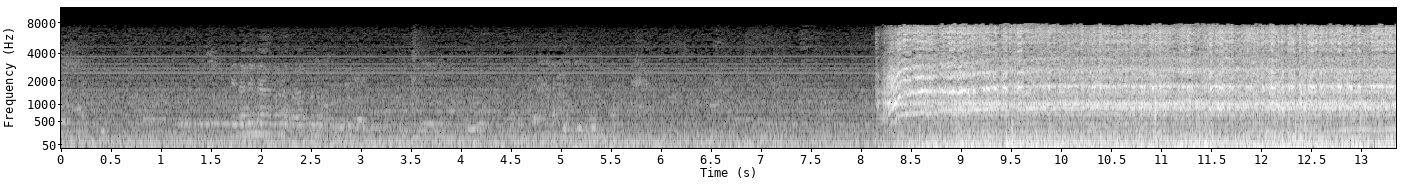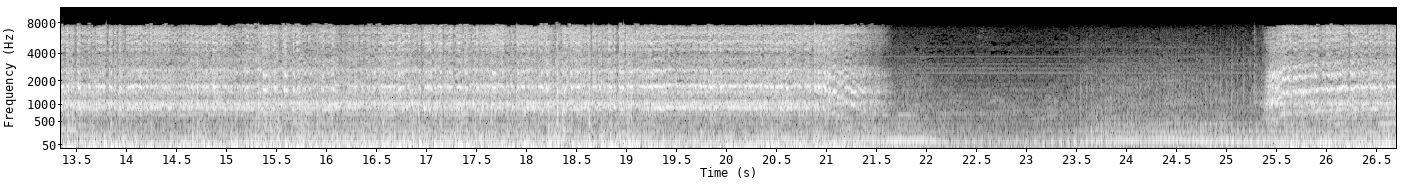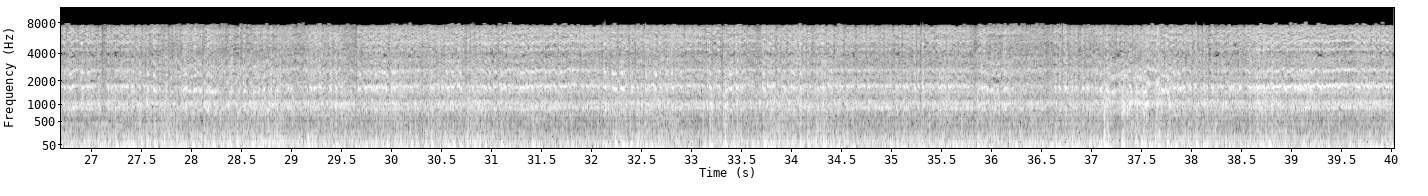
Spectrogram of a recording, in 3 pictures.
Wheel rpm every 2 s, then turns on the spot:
0, 0, 0, 10, 170, 230, 230, 230, 230, 230, 130, 0, 50, 220, 220, 230, 230, 230, 220, 220.
none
